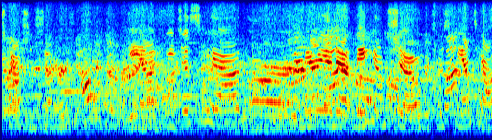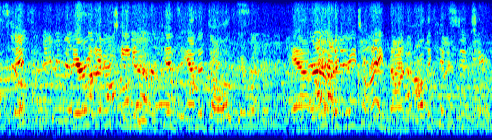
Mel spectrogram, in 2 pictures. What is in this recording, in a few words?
Testimonial; Mall Manager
